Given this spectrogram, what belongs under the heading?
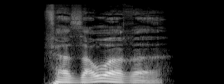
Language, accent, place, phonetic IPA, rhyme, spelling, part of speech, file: German, Germany, Berlin, [fɛɐ̯ˈzaʊ̯əʁə], -aʊ̯əʁə, versauere, verb, De-versauere.ogg
- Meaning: inflection of versauern: 1. first-person singular present 2. first-person plural subjunctive I 3. third-person singular subjunctive I 4. singular imperative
